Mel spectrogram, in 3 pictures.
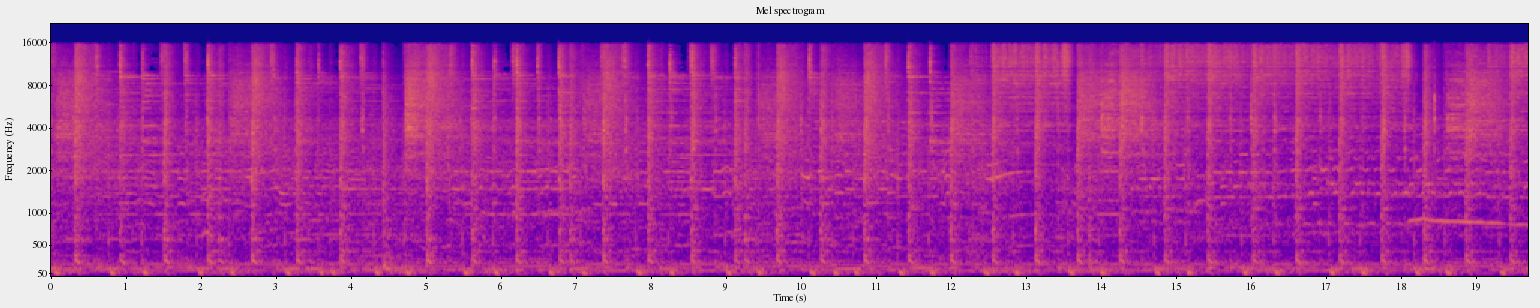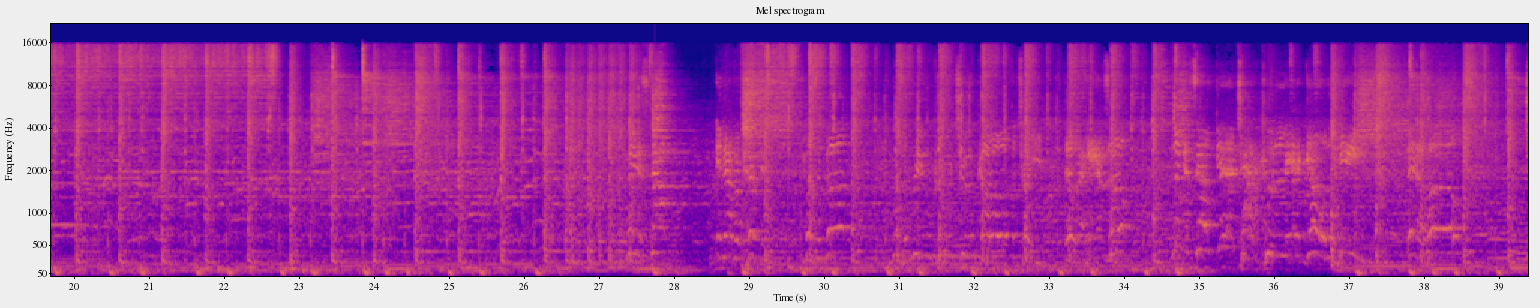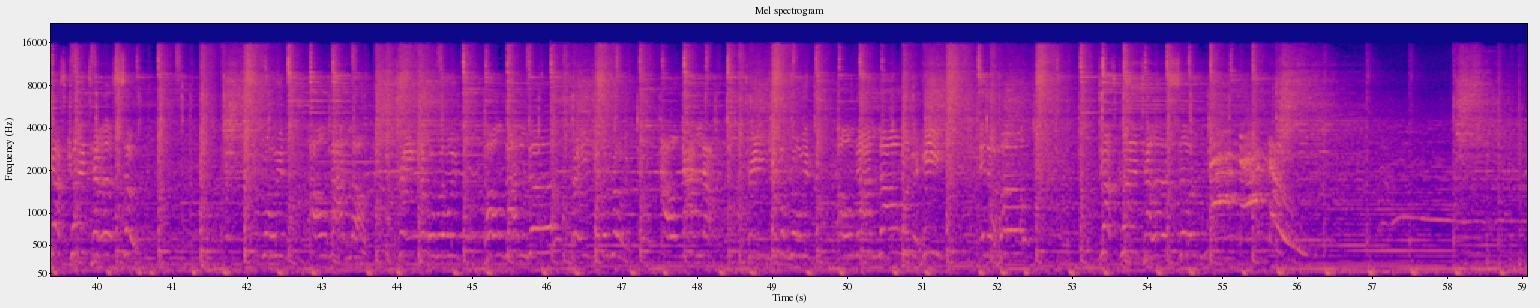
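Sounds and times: bass guitar: 0:00.0 - 0:59.0
drum kit: 0:00.0 - 0:59.0
electric guitar: 0:00.0 - 0:59.0
singer: 0:27.4 - 0:38.7, 0:42.0 - 0:52.6, 0:53.3 - 0:56.4.

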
